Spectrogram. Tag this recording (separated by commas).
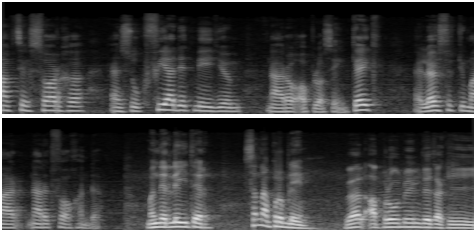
Speech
